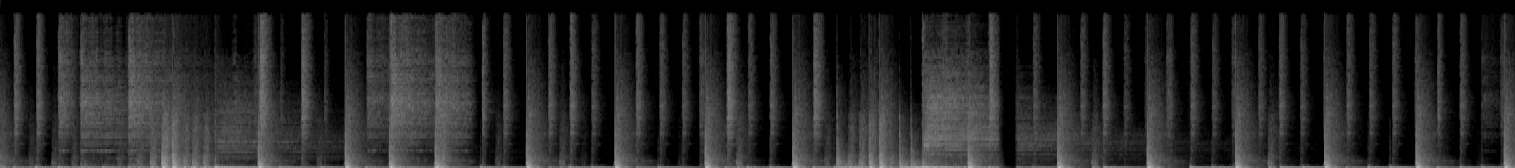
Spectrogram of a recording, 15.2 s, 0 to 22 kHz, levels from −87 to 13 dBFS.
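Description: A long network dropout, likely from a stall in the stream's delivery, hits this music clip from 9.97 to 10.18 s. The receiver stretches the last sound into a fading buzz or hiss for about 173 ms, about 80 ms of the gap is silent, and roughly 180 ms of music never returns.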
